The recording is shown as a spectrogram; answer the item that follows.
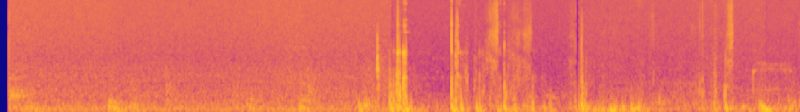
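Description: A low rumble of microphone noise, then from about halfway a run of irregular low thumps and sharper knocks, about two a second, as someone steps up to a wooden pulpit and handles its gooseneck microphone.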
